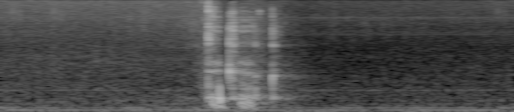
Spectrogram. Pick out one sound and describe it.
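A man asks a short question in a low, quiet voice.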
